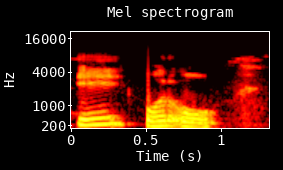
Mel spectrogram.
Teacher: अर्ध संवृत का अर्थ है आधा बंद। जिन स्वरों के उच्चारण में मुख आधा बंद रहता है उसे अर्ध संवृत स्वर कहते हैं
